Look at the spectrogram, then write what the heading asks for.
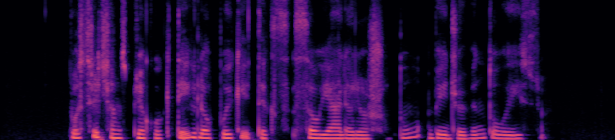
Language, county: Lithuanian, Vilnius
